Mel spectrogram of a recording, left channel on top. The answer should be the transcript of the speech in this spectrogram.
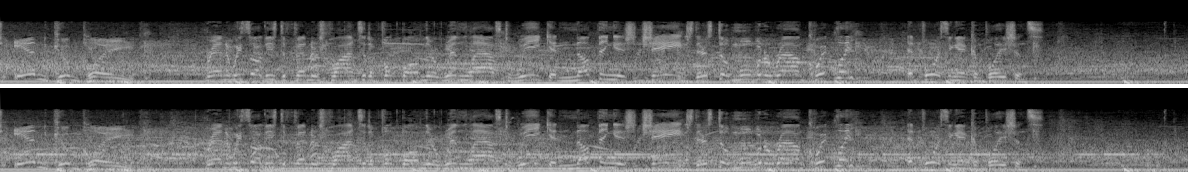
incomplete. Brandon, we saw these defenders flying to the football in their win last week, and nothing has changed. They're still moving around quickly and forcing incompletions.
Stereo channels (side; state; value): both; normal; correlation 0.74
